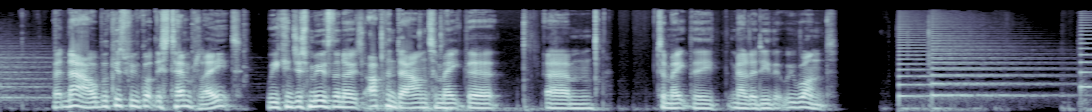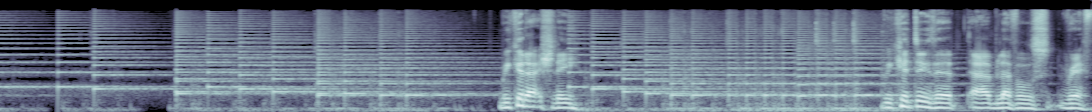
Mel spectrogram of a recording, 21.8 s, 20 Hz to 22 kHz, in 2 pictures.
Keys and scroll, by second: 3.6 Up, 4.1 Down, 5.2 p, 8.9 Up.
